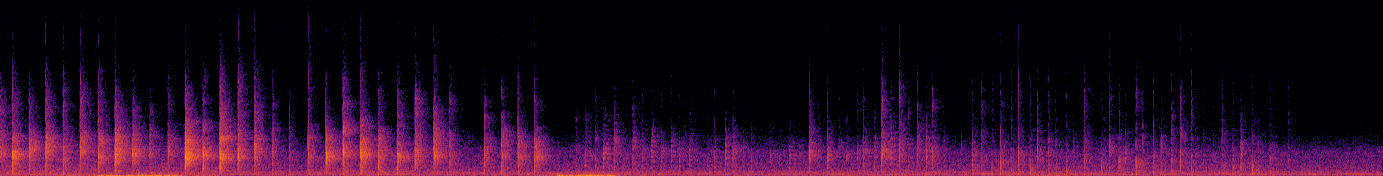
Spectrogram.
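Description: Hands tapping rapidly on a man's head in an Indian head massage: quick rhythmic pats and chops with palms pressed together and with loose fists. The taps are louder in the first half and lighter later, with two dull thumps, one near the start and one about seven seconds in.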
